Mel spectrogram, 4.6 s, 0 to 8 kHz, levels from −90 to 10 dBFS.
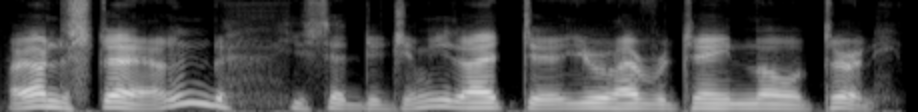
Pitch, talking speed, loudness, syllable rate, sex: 135 Hz, 155 wpm, -17 LUFS, 4.8 syllables/s, male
